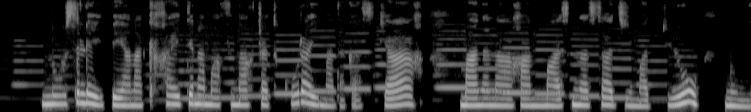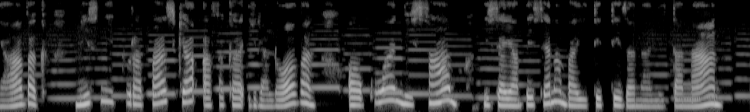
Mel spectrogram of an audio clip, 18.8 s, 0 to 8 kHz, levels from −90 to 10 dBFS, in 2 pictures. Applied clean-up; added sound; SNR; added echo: classical method spectral subtraction.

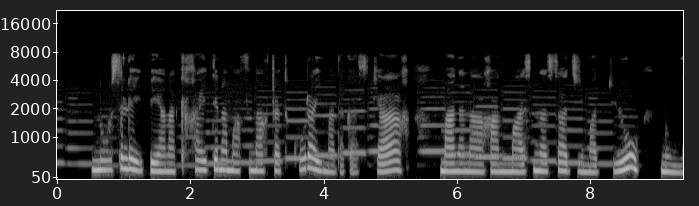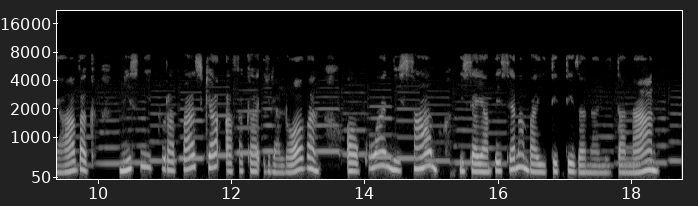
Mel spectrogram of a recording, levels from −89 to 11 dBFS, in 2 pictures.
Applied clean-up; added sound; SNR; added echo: none; Wind instrument, woodwind instrument; 17 dB; none.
